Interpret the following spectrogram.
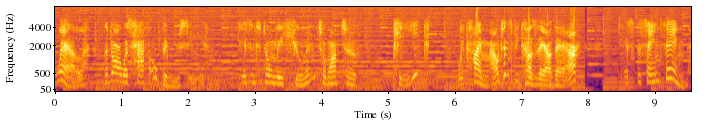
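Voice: mid-range voice, wildly swooping pitch, measured pace, over music, poor audio. A performer with a woman's-sounding voice playing a shifty, wordy salesman giving theatrical testimony in a game fan dub. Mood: nervous, evasive.

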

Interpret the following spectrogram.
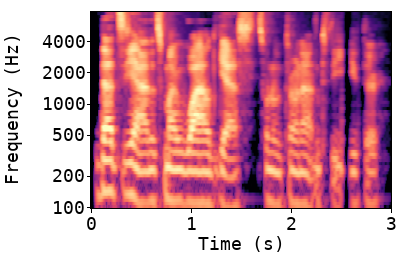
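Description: A man's voice: fairly low pitch, steady tone, fast talker, creaky. A young man chatting casually as a guest on an online panel.

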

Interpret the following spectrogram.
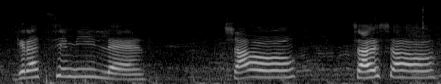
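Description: High-pitched Italian woman teacher, unhurried. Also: fairly bright tone. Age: middle-aged. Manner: didactic, repeats key words with translations. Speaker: language and culture teacher. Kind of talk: informal on-location teaching, presenting to camera. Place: food market stalls and deli shop.

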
